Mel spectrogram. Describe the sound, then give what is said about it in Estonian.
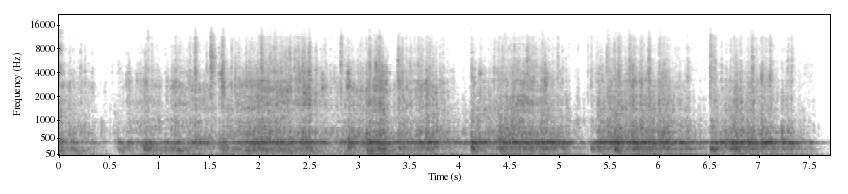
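A drink in a big glass, topped up with homemade sparkling water, is quickly mixed by a steady motorized whir, a constant buzzing hum with a few brief dips, running for several seconds with no voices. “Ja kiire segamine.”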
